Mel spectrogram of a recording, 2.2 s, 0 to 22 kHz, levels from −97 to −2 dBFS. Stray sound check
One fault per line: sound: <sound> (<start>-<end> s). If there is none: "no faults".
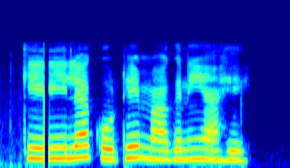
sound: dropout (0.3-0.4 s)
